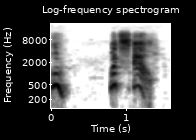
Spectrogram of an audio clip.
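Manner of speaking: very high-pitched, assumed put-on voice. Retelling what someone asked, in a high-pitched put-on voice. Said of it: "in this high pitched, almost just in the high pitch".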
